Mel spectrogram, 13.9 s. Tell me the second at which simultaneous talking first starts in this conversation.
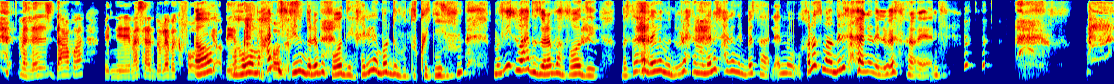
2.4 s

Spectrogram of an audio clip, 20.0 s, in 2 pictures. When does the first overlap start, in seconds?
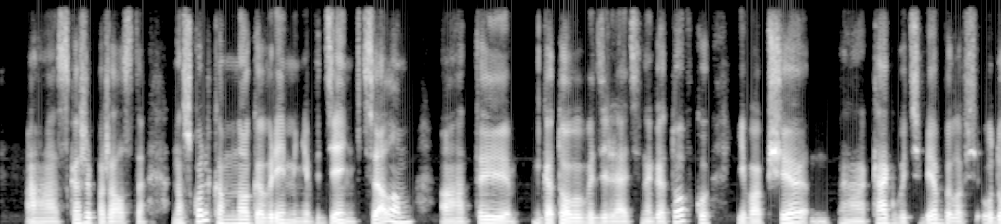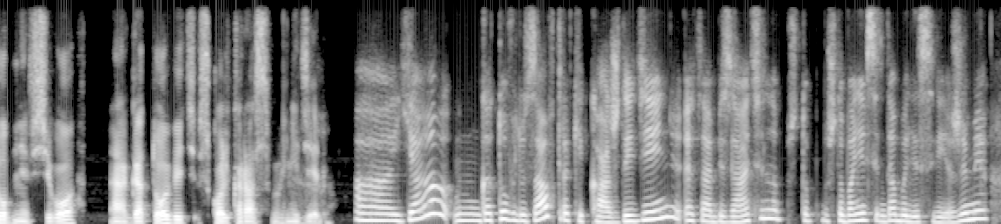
none

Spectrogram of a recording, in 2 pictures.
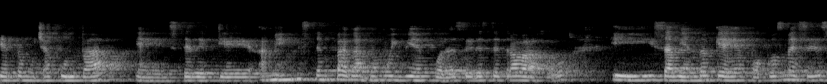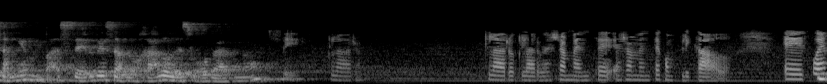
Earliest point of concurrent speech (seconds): none

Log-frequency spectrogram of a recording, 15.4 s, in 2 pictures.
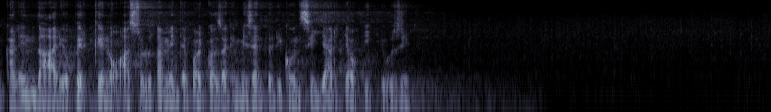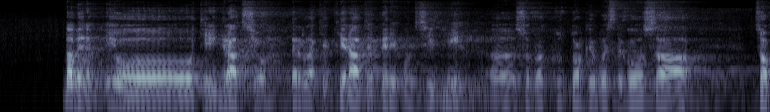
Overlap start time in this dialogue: none

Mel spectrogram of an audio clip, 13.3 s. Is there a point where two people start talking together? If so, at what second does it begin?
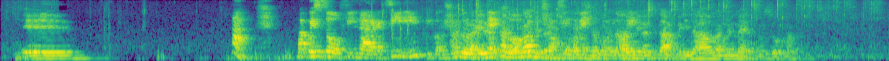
6.8 s

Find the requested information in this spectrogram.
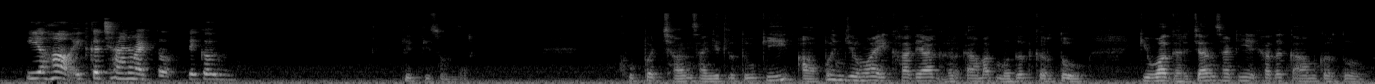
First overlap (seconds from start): none

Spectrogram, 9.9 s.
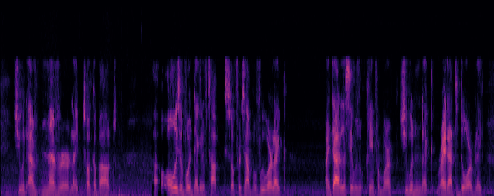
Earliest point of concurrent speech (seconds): none

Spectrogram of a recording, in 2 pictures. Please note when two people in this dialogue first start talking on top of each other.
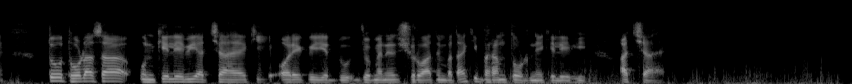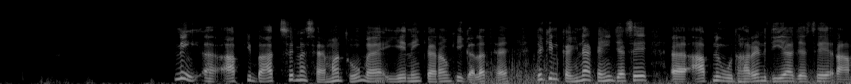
none

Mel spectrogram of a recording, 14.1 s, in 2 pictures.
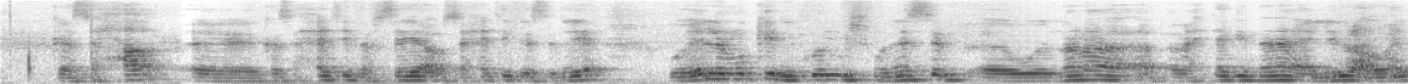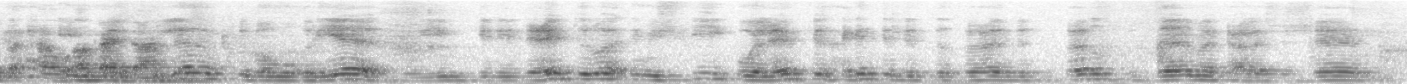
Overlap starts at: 6.7 s

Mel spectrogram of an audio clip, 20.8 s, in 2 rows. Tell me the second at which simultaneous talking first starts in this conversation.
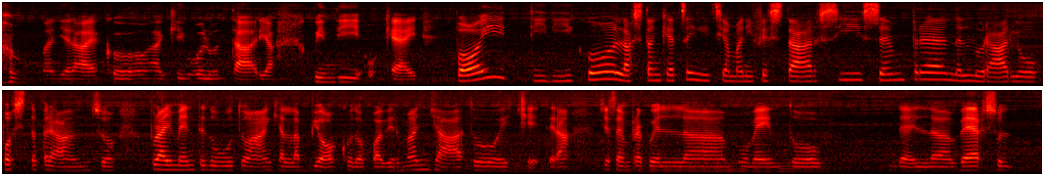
none

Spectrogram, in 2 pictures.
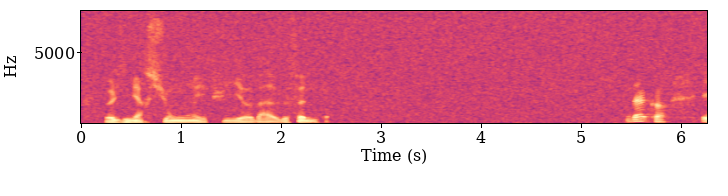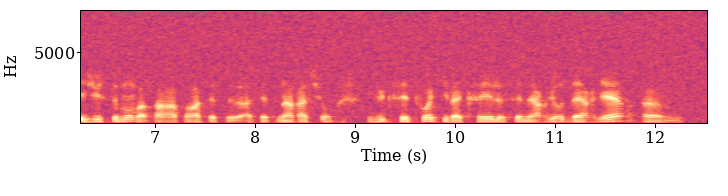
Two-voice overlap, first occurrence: none

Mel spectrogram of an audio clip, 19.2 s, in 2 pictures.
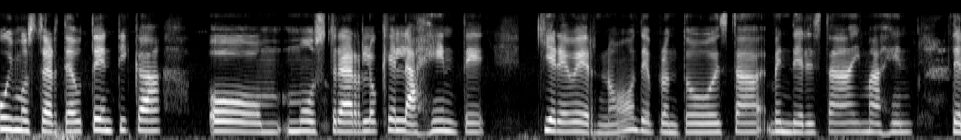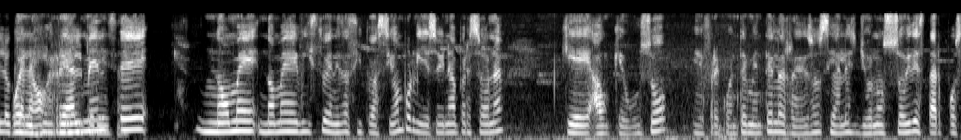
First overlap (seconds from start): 9.7 s

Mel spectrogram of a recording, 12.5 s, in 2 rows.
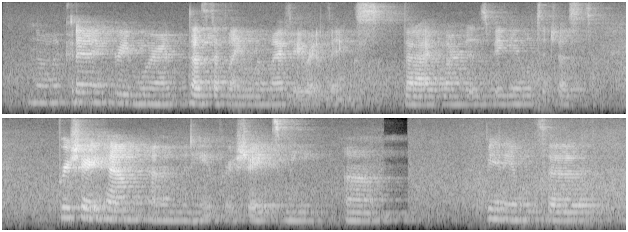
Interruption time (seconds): none

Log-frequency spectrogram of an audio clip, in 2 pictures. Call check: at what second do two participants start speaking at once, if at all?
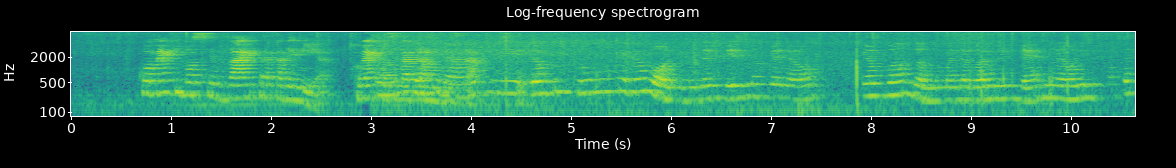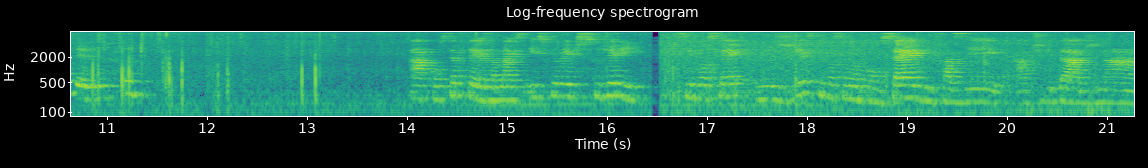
3.0 s

